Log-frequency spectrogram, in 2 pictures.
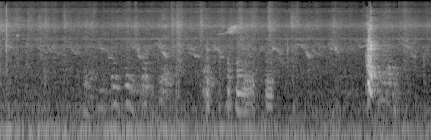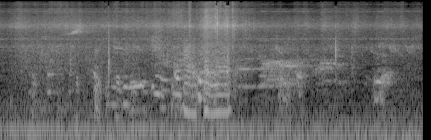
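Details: Hungry chickens clucking and muttering in uneven clusters, with a sharp click partway through and a rising flurry of louder, wavering clucks toward the end over a low hum.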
